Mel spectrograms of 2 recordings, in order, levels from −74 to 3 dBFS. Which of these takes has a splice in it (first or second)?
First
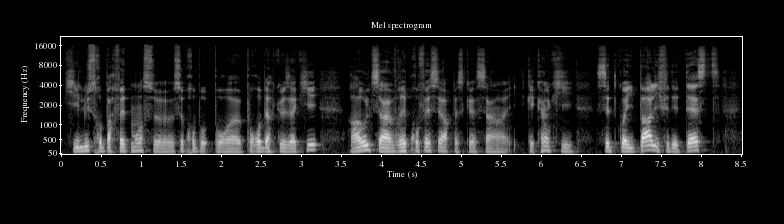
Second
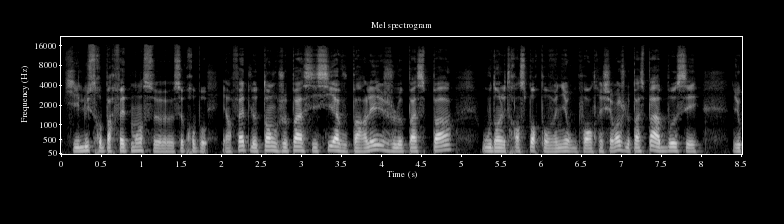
second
